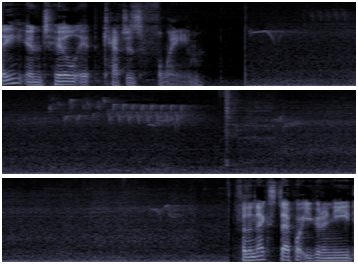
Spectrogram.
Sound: sustained exhalations and bird song

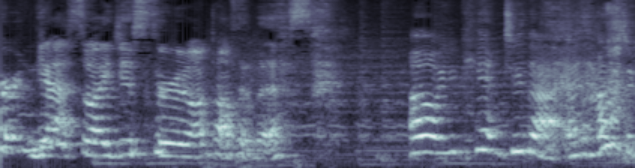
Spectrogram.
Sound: laughing

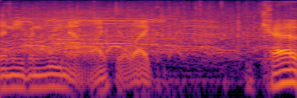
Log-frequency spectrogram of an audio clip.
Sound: cheering

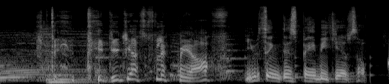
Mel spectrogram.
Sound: chuckles

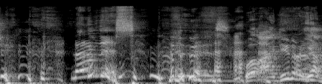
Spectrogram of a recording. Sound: all laughing

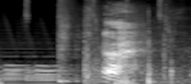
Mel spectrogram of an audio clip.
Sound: grunts

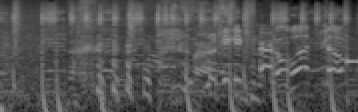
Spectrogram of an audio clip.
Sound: laughing; beep sound

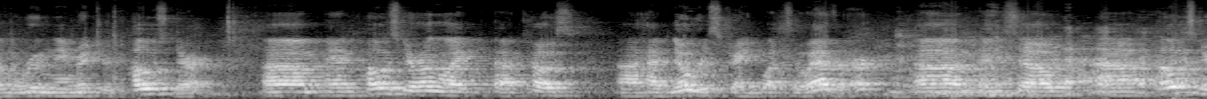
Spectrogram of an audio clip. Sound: laughter

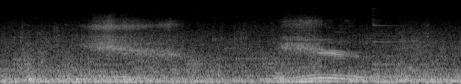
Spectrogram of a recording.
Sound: imitating car

